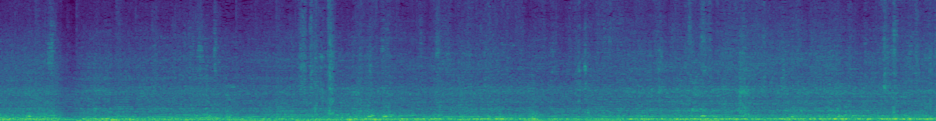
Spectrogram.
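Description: Electric local train rolling slowly along a station platform as it comes in to stop, a steady rumble and motor hum heard from inside the train.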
